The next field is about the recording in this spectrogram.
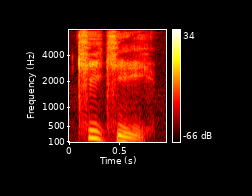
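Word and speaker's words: Keke: to pronounce Kiki. Oh, it's Kiki. Okay. Kiki.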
